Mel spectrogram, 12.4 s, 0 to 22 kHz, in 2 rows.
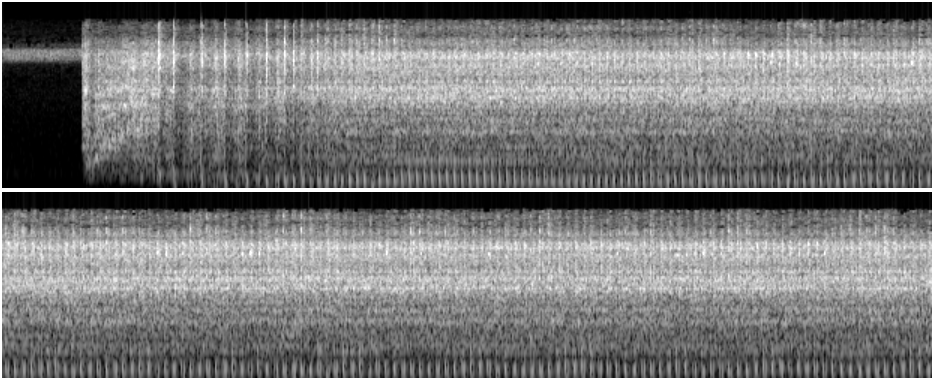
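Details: Free scrapped Simplicity 4208 riding mower, roughly late 70s-early 80s, brought back to running: starter spins briefly, engine fires at once and settles into a steady, even single-cylinder chug with no misses.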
